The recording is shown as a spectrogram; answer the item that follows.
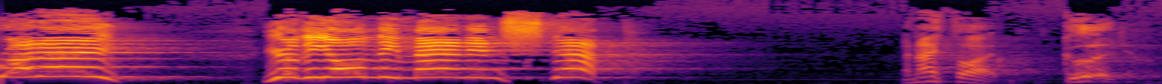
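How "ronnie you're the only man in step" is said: put-on very high, drawn-out sergeant yell. Recalling learning to march when a sergeant yelled at him, imitating Chief Argo yelling. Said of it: "yelled at me".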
